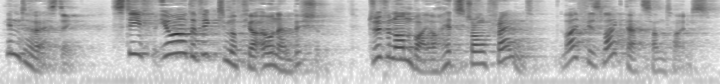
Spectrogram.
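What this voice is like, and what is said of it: Soft, lovely accent. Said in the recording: “your lovely, soft accent”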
